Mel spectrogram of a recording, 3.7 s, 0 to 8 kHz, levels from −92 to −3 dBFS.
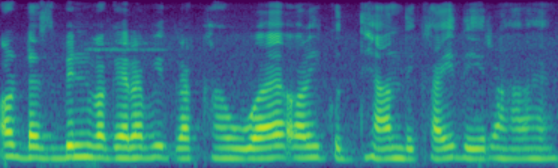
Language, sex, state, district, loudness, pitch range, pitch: Hindi, female, Uttarakhand, Tehri Garhwal, -20 LUFS, 180-195 Hz, 185 Hz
